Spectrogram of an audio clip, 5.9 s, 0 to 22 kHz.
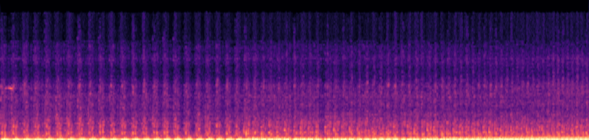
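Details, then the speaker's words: Old Honda CB750 K four-cylinder project bike, first start in years on unleaded petrol with choke on; uneven, lumpy idle with missing pulses. Appears to run on only two cylinders on one side; owner had expected a coil fault, cause unconfirmed. "It seems to only be running on the 2 cylinders on this side, which is surprising because if 2 cylinders weren't running I'd have thought it'd be the coil."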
